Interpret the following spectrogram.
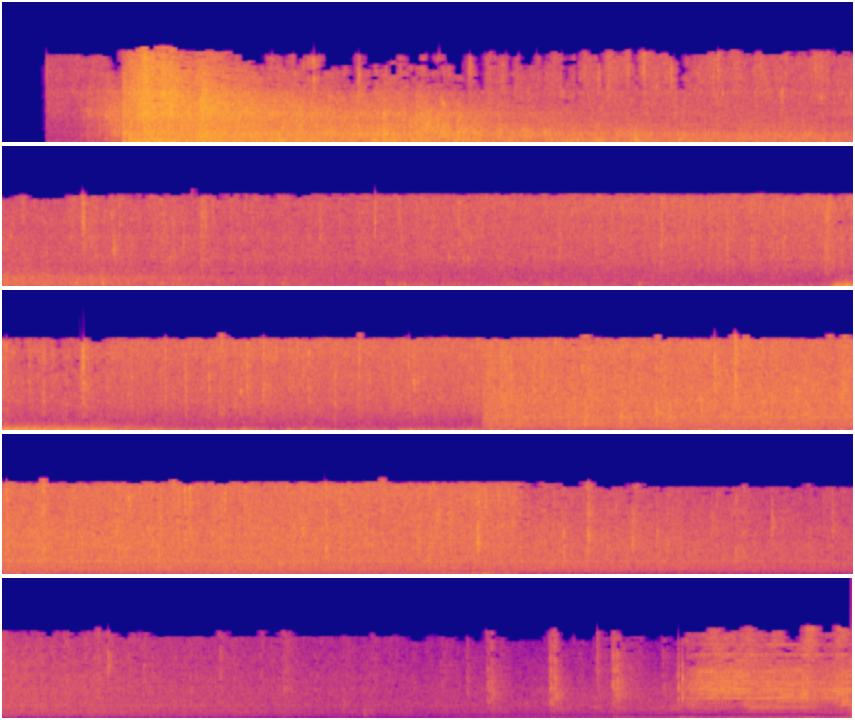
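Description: Thunderstorm: a loud thunderclap about half a second in that rumbles away over several seconds, a second clap at about eight seconds, and steady rain that fades out near the end.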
